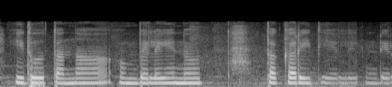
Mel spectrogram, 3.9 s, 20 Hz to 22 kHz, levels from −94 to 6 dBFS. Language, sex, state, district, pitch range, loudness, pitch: Kannada, female, Karnataka, Mysore, 220-230 Hz, -17 LUFS, 225 Hz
